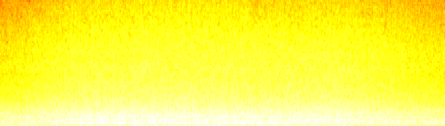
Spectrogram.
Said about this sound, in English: because there's something about standing beside that sound of rushing water. I wasn't aware of being even slightly stressed when I came here, and I feel so much better now. No, it's a powerful and relaxing thing to stand next to running water.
